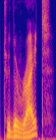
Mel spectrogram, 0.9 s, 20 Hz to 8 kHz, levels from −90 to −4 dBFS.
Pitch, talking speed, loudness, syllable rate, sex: 110 Hz, 205 wpm, -19 LUFS, 4.0 syllables/s, male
